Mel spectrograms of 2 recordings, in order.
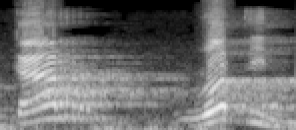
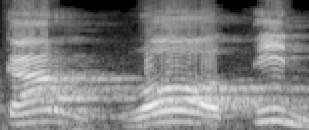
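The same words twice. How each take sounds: First: কার রতিন with the two ra sounds held together; joined correctly. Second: কার রতিন said as two separate broken words; split apart wrongly. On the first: Teacher showing students the right joined reading. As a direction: run কার into রতিন with the doubled r. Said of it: "এরকম আলাদা আলাদা করা যাবে না". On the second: Teacher demonstrating the wrong split to students. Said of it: "এখন যদি আপনি এইভাবে বলেন". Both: Shown as a demonstration.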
